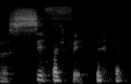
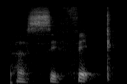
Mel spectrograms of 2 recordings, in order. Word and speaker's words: pacific: when the c is before the i we pronounce it as a s a soft c sound okay specific pacific persist persif then you find another c at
